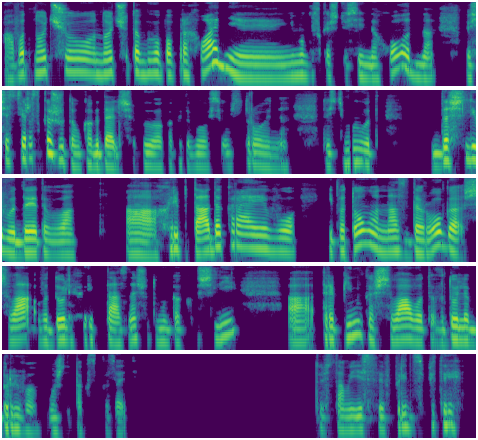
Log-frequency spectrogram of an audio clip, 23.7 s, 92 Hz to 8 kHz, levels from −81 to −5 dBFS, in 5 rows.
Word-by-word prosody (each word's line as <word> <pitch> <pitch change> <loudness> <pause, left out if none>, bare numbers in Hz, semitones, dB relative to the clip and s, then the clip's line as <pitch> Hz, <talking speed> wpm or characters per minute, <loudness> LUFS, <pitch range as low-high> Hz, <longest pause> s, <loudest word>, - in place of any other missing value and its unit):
А - - -7
вот 175 +7 -1
ночью, 195 -1 +2
ночью-то 185 +2 +1
было 180 +1 -2
попрохладнее, 165 - +1
не 150 +2 -5
могу 165 -1 -4
сказать, 155 0 -6
что - - -6
сильно 140 0 -3
холодно, 165 - -1 0.3
но 145 - -4
щас 180 +5 +1
те 205 - +2
расскажу 215 +1 +2
там, 140 -2 -5
как 145 0 -2
дальше 135 -1 +2
было, 135 -2 -1
как 135 +1 -17
это 150 - -13
было 135 0 -5
всё 135 - -5
устроено. 140 -3 -7 0.4
То - - -7
есть 140 +3 -5
мы 180 - -5
вот 155 -4 -2 0.6
дошли 200 -5 +5
вот 150 -4 +2
до 160 - +5
этого, 140 -3 +3 0.5
а, 145 -2 +3
хребта, 170 -4 +4
до 215 +4 +4
края 200 -4 +2
его, 165 -2 -1 0.3
и 150 - -6
потом 200 - +2
у 220 - +3
нас 165 -2 -1
дорога 160 +5 +3
шла 160 +3 +4
вдоль 150 +2 0
хребта. 155 -5 -2
Знаешь, 160 +5 -3
вот 145 -3 -10
мы 145 - -7
как 135 - -7
шли, 200 +10 -1 0.5
а - - 0
тропинка 195 -7 -3
шла 160 +2 +6
вот, 145 -2 -2
э, - - -8
вдоль 155 +3 0
обрыва, 140 -3 -5
можно 135 -1 -6
так - - -13
сказать. - - -14 1.8
То - - -13
есть - - -11
там, 140 - -3
если, 145 0 -4
в 140 - -17
принципе, 165 +2 -7
ты 185 -2 -6
160 Hz, 170 wpm, -23 LUFS, 145-185 Hz, 1.8 s, шла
